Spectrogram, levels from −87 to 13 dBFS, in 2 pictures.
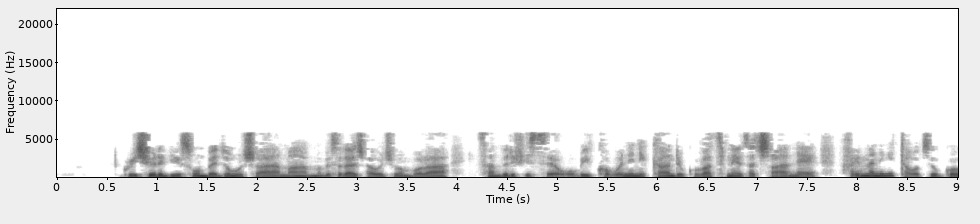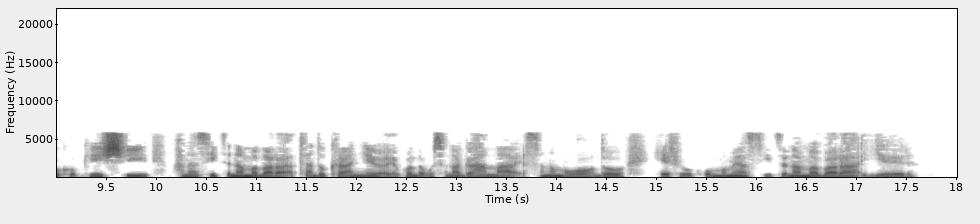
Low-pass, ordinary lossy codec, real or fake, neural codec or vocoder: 7.2 kHz; MP3, 24 kbps; fake; codec, 16 kHz, 0.5 kbps, X-Codec, WavLM features, trained on Multilingual LibriSpeech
